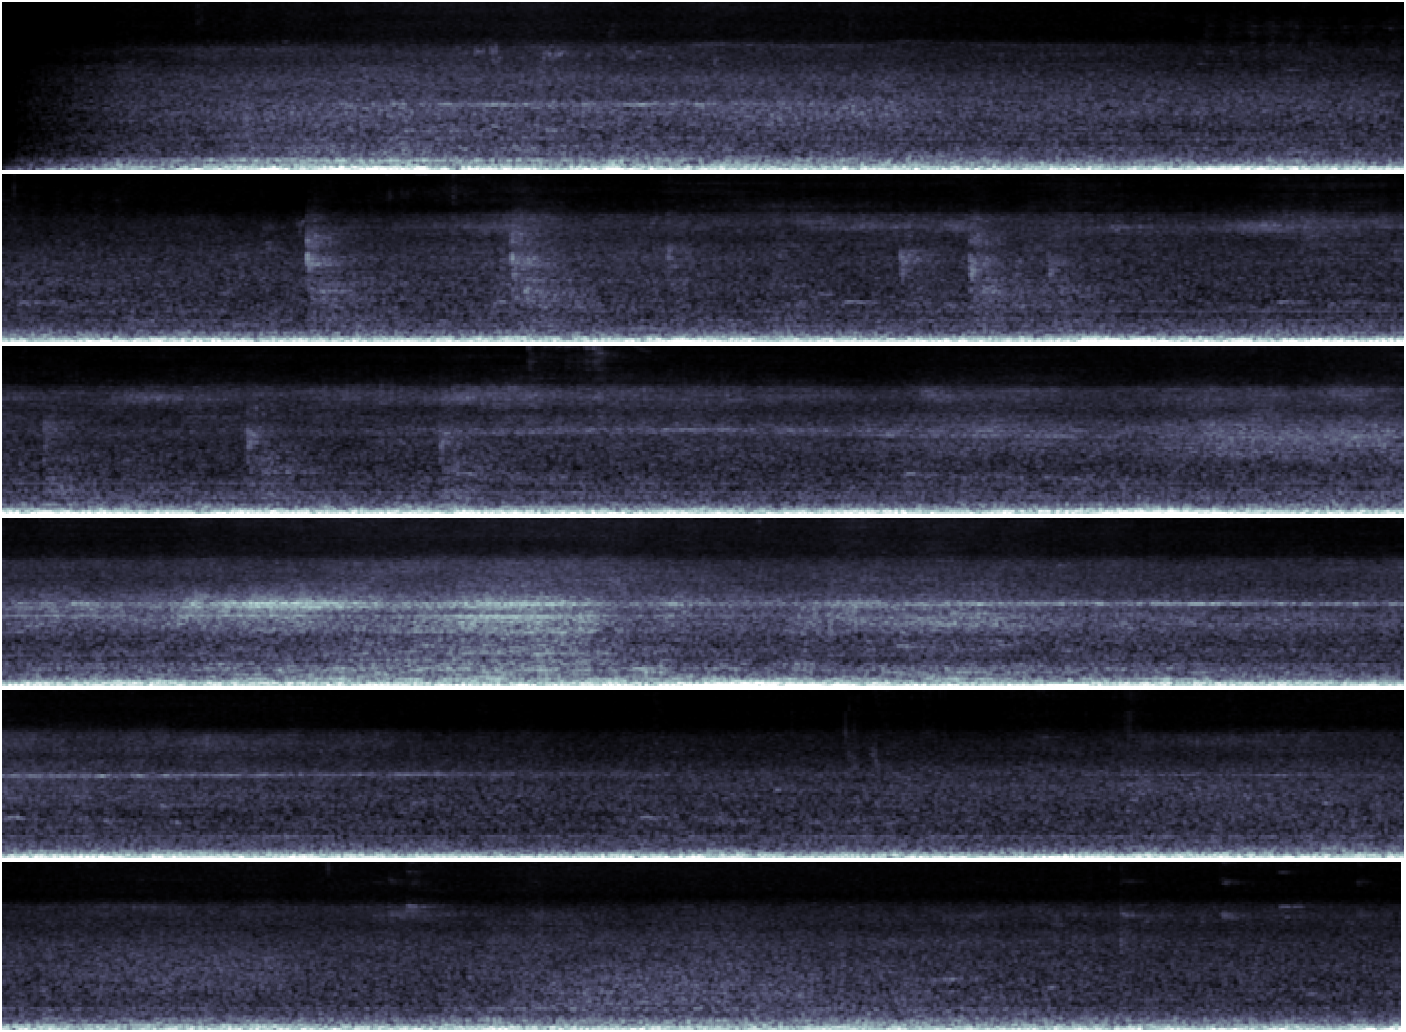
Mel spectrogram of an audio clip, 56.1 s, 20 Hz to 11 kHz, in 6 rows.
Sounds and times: Traffic Sound 26.2 - 41.1

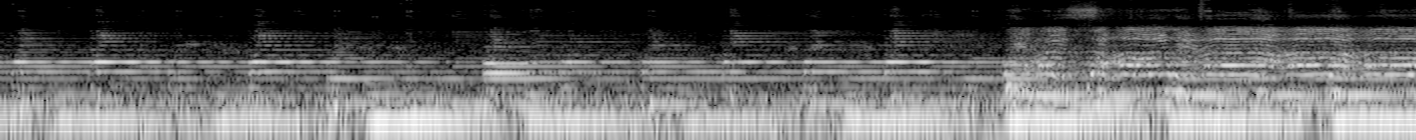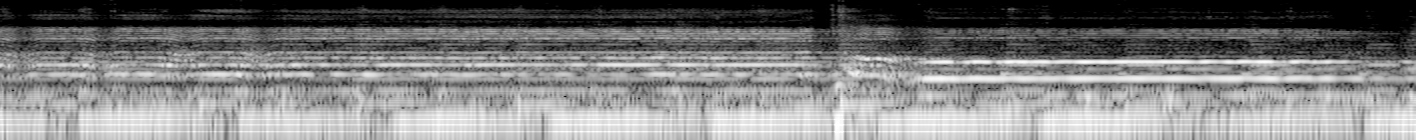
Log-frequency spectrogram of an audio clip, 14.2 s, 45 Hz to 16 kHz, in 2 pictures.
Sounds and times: Hakka singer 0.0 - 14.1

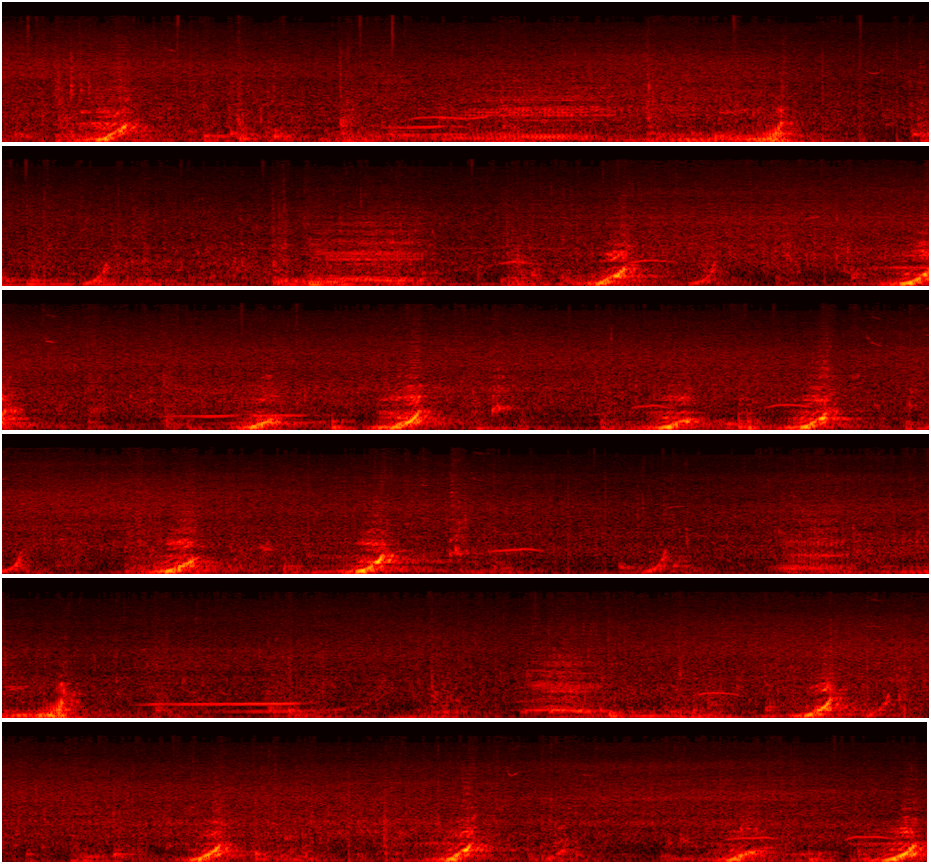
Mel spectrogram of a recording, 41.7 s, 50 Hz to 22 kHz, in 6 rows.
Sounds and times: Whales sound 0.4 - 6.1
Whales sound 9.0 - 12.4
Whales sound 13.2 - 17.7
Whales sound 21.8 - 22.5
Whales sound 26.6 - 39.2
Whales sound 40.1 - 41.7

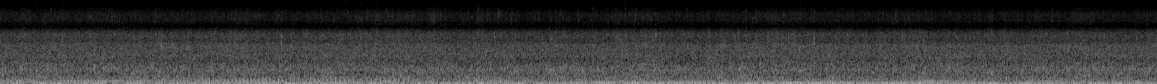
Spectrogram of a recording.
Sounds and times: water 0.0 - 11.5

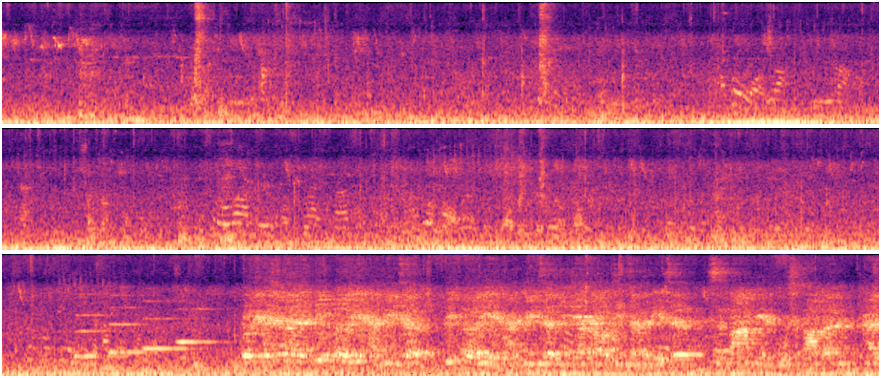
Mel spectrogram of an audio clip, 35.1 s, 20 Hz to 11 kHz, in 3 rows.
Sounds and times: Train arrival 21.7 - 35.0

